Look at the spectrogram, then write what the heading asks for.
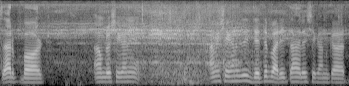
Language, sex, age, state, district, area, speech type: Bengali, male, 18-30, West Bengal, Birbhum, urban, spontaneous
